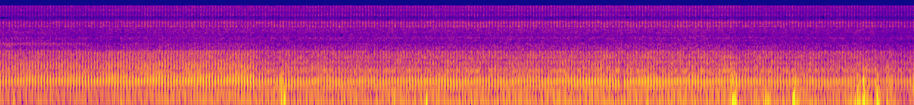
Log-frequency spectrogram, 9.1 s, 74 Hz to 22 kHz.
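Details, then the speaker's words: Used DeWalt DXCM601 60-gallon electric air compressor, returned and sold as-is: steady motor drone keeps running, with the tone shifting as it dumps air, pointing to a pressure controller that needs adjusting. "so the unit kept running and I could hear it dumping air and then running and dumping air finally came back here and paid attention to the pressure controller"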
